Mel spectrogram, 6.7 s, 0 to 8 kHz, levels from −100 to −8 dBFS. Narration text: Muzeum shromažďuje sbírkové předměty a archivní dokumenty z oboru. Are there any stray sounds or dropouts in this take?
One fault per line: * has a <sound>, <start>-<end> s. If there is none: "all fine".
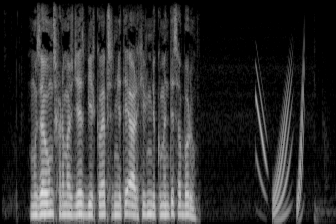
* has a chirp, 5.1-6.1 s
